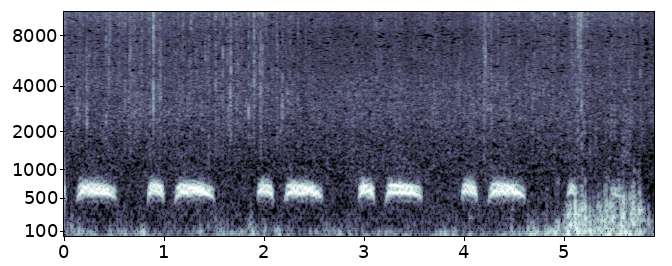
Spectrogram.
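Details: Spotted dove decoy, wild-caught, mixed foreign voice, cooing in cold wind and rain in Kon Tum, Vietnam: five even two-part phrases, a quick hoot then a fuller sustained one, about a second apart, ending under a burst of rumbling noise.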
